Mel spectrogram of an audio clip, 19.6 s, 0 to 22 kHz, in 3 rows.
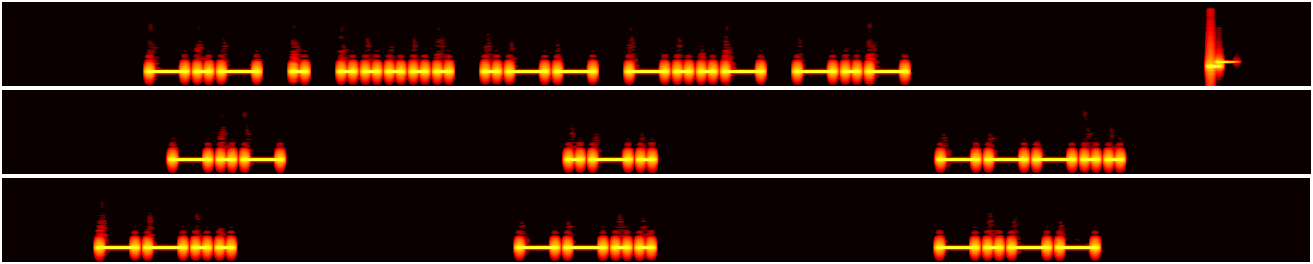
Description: Morse code, heard as a keyed tone, about 20 wpm, spaced as for 9 wpm, 700 Hz. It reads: KE5WXK KR8ZZY
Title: USA Call Signs - 6 Characters - 8x Character Spacing - 20wpm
